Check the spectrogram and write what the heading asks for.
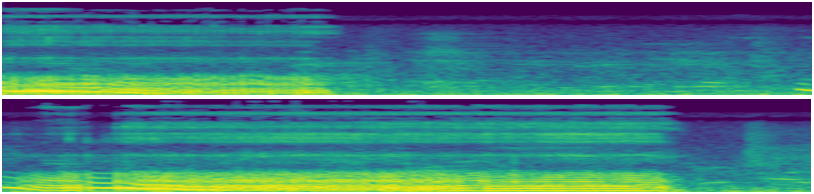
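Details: Loud, rattling, tonal snores on each breath with quiet pauses between, from a female dog sleeping with her eyes open; dog snoring.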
